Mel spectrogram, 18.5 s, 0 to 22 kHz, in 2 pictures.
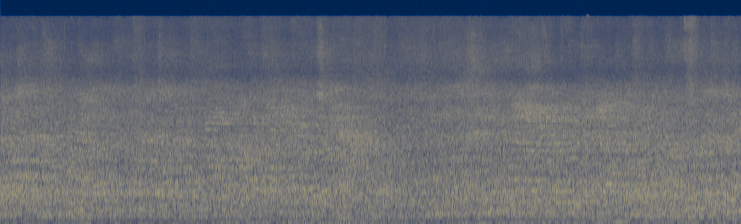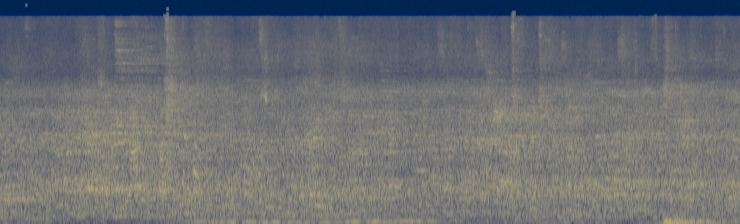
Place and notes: cologne, alteburger wall, neues kunstforum - koeln, sued, alteburger wall, neues kunstforum 02
vernissagepublikum abends
soundmap nrw:
social ambiences/ listen to the people - in & outdoor nearfield recordings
